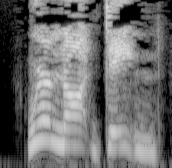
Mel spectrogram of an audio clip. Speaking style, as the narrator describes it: I yell back

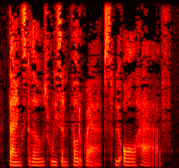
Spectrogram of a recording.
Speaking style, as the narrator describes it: he murmured silkily

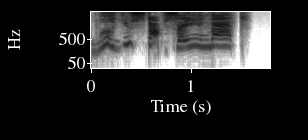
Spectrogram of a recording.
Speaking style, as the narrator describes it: She screamed suddenly

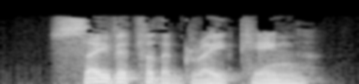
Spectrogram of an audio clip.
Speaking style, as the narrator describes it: muttered Locke

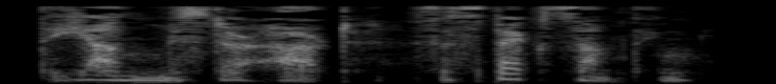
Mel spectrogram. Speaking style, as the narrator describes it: he whispered

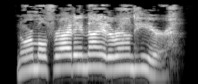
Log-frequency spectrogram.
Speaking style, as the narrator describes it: he said, groaning

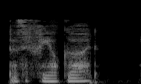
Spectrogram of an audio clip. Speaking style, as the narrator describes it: he whispered

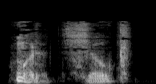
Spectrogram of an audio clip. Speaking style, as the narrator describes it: he said savagely

